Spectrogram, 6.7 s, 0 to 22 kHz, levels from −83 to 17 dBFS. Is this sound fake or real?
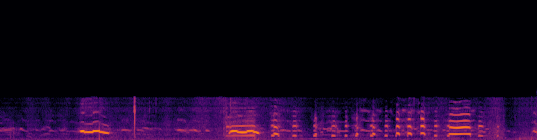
fake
